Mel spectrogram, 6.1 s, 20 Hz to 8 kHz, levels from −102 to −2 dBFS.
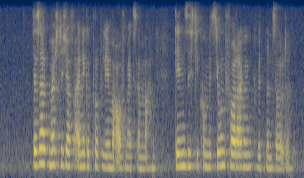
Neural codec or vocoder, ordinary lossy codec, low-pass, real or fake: none; Opus, 16 kbps; 7.2 kHz; real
